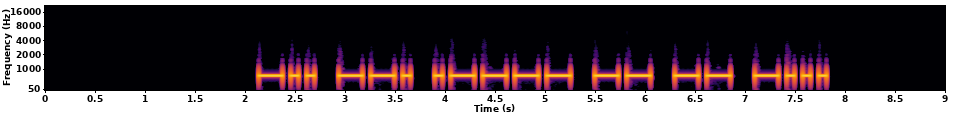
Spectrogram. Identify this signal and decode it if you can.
Morse code, heard as a keyed tone, about 15 wpm, 700 Hz. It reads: DG1MMB
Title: DXCC-100 Call Signs - 6 Characters - Repeated 2x - 15wpm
